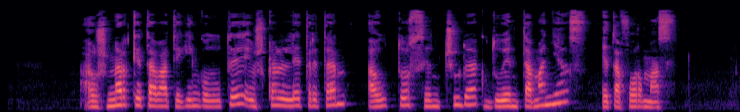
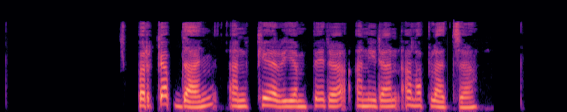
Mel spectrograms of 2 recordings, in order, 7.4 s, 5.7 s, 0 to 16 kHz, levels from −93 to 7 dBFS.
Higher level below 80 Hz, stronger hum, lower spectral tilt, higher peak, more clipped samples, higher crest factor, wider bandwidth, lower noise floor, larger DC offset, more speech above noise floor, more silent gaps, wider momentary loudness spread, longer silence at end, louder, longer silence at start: second, -80 dBFS vs -58 dBFS; neither; second, -4.5 dB/octave vs -6 dB/octave; second, -8 dBFS vs -2 dBFS; neither; about the same, 20 dB vs 18 dB; first, 11.5 kHz vs 7.8 kHz; second, -76 dBFS vs under -90 dBFS; neither; second, 49 dB vs over 73 dB; second, none vs 1.27-1.38 s, 2.51-2.57 s; about the same, 7 LU vs 6 LU; second, 0.65 s vs 0.9 s; second, -27 LUFS vs -18 LUFS; second, 0.85 s vs 1.2 s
